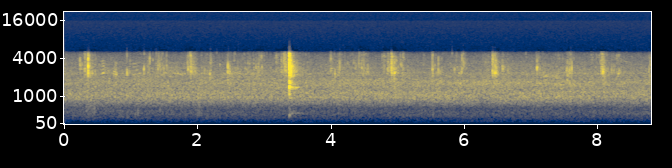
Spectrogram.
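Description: Small drips and splashes of pond water from a metal ladle being dipped and lifted out, scattered irregularly over a steady hiss, with one sharper click about a third of the way in.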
